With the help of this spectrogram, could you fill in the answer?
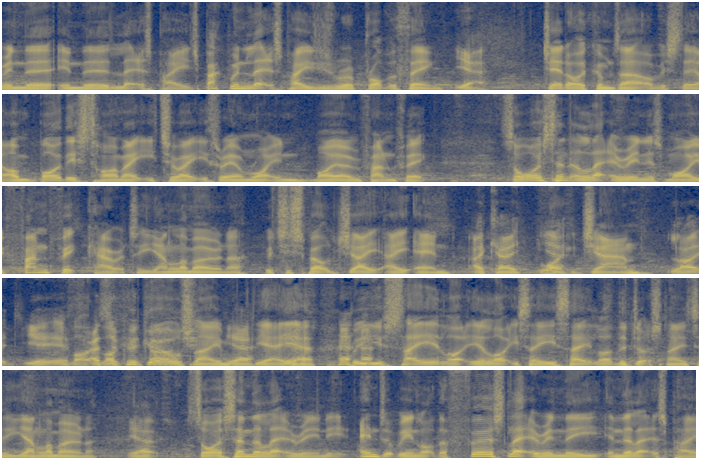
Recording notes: It's a LIVE one. Walk the halls of Star Wars Fan Fun Day 2023 at Ewood Park in Blackburn, taking in the sights and sounds.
